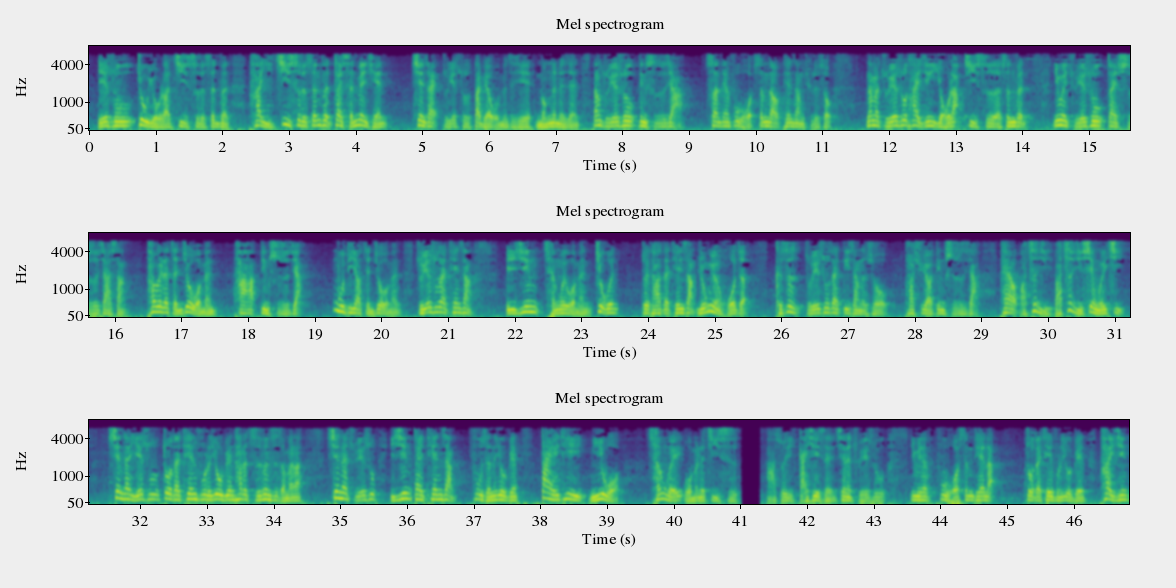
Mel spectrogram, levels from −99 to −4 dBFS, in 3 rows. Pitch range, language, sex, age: 120-160 Hz, Chinese, male, 50-69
